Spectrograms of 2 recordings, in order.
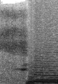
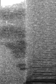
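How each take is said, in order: Both takes have the same delivery.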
